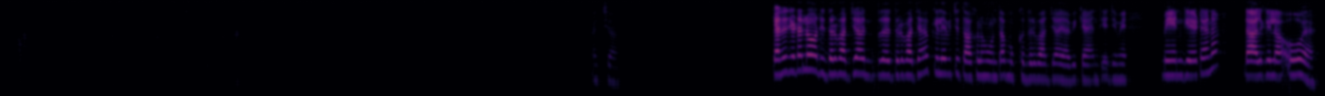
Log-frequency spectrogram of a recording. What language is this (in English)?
Punjabi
